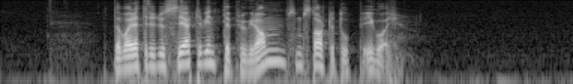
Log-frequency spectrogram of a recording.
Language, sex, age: Norwegian, male, 33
